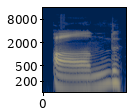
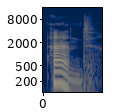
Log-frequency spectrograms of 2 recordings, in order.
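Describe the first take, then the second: First: The vowel is drawn out long. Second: The vowel is short and quick. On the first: The speaker calls it wrong. "this is not" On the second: The speaker calls it right. "it's just and. The short version"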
